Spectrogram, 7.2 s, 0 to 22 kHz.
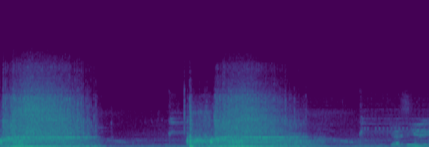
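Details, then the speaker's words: Rare Porsche 928 cranks, catches briefly and dies twice, never holding idle; fuel rail only dribbles instead of the expected 38–42 PSI, a suspected blockage starving it of fuel pressure. "so it's literally firing on this and then as soon as it notices it has spark it goes to turn the fuel on and then has no pressure so the fuel pump is staying on"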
